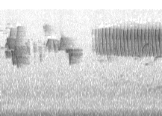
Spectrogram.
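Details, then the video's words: A chickadee on a winter porch in December gives a few high slurred chips, then a fast, even run of harsh buzzy notes repeated about three to four times a second. "Playful Winter Chickadees On The Porch"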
